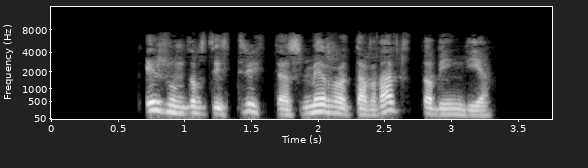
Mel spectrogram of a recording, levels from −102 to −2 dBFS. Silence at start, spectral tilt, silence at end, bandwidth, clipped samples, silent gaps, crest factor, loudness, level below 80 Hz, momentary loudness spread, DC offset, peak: 0.7 s; -7 dB/octave; 0.45 s; 7.2 kHz; under 0.1%; 2.70-2.78 s; 18 dB; -18 LUFS; -58 dBFS; 7 LU; under 0.1%; -2 dBFS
